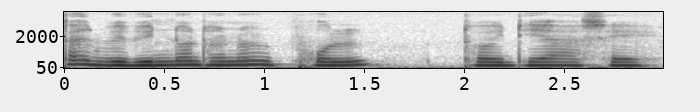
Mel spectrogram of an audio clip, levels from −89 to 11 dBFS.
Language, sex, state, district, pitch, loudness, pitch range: Assamese, male, Assam, Sonitpur, 175 Hz, -15 LUFS, 170-190 Hz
